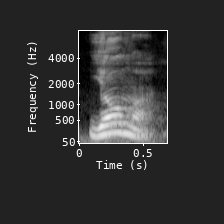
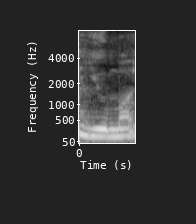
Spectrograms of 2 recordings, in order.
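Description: First: The first vowel is an 'o' sound. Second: The first vowel is a 'u' sound. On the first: This is the standard pronunciation. The speaker calls it right. "the correct pronunciation is Yoma" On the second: This is the common yeshiva pronunciation. The speaker calls it wrong. "not Yuma. Yuma is yeshivish"

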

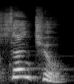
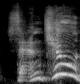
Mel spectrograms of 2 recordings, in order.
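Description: First: It is said with a standard English pronunciation. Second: It is said with a Henan Chinese accent. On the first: "正规的英语呢是叫做Central Station" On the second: "他讲出来的英语呢，很有河南味"

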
